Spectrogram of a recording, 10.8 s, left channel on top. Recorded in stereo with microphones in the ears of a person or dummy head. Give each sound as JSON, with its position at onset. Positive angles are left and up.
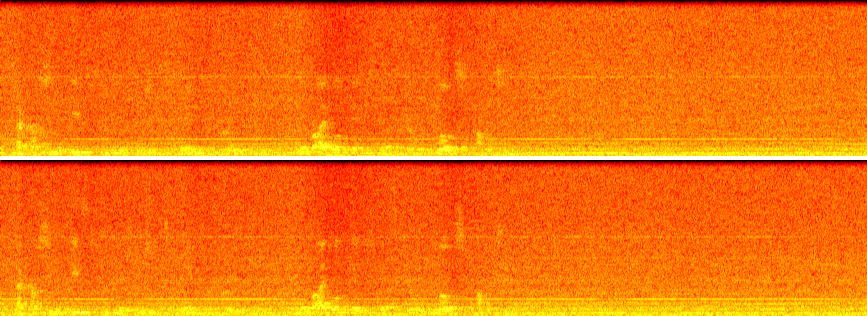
{"t": 0.1, "sound": "a man speaking", "side_deg": -10, "distance_m": 8.0}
